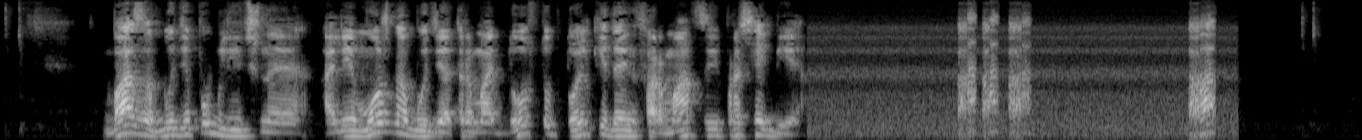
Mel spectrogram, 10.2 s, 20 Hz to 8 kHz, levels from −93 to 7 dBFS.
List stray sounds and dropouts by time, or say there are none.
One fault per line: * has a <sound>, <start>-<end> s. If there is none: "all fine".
* has a laugh, 7.2-7.8 s
* has a laugh, 8.9-9.1 s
